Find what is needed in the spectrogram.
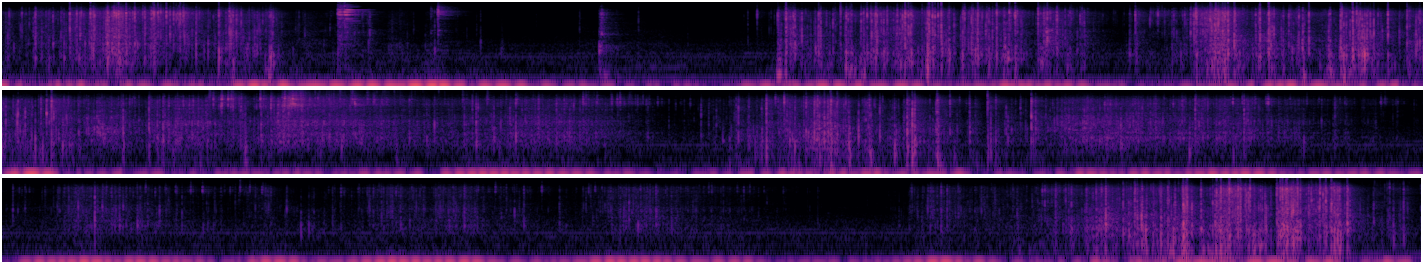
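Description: Crinkling foil packaging being handled in repeated bursts, with short pauses between handfuls.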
